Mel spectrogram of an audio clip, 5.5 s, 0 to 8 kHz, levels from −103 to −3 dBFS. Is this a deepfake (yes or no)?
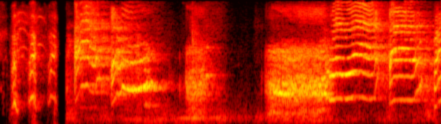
no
